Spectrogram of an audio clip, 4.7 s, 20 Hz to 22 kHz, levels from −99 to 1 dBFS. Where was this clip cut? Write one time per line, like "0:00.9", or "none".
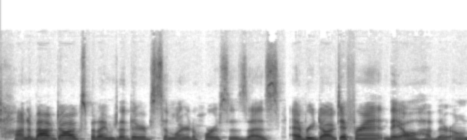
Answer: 0:01.2
0:01.5
0:02.8
0:03.3

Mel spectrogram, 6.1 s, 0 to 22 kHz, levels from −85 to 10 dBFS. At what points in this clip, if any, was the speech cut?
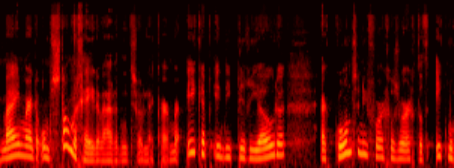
none

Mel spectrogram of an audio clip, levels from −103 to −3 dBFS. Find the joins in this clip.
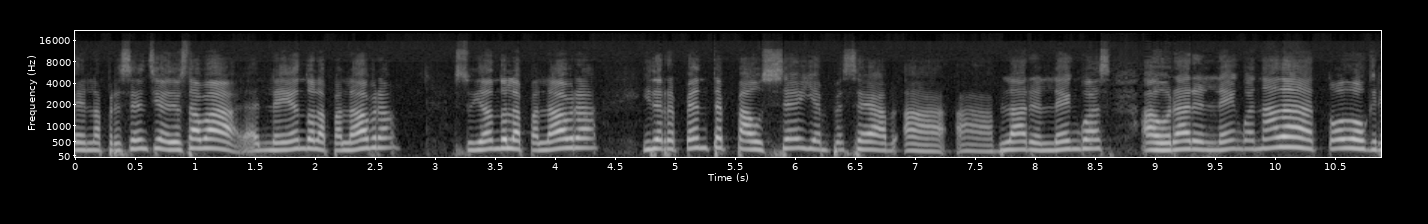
none

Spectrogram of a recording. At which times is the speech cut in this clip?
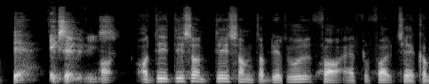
0:01.3
0:02.8

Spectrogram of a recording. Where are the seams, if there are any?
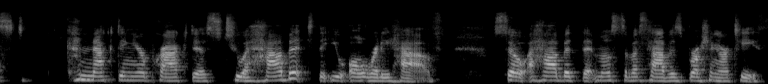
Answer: none

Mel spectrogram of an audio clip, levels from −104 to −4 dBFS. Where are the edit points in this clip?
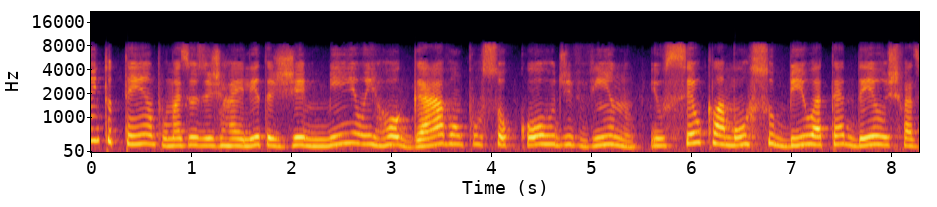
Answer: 0:05.5

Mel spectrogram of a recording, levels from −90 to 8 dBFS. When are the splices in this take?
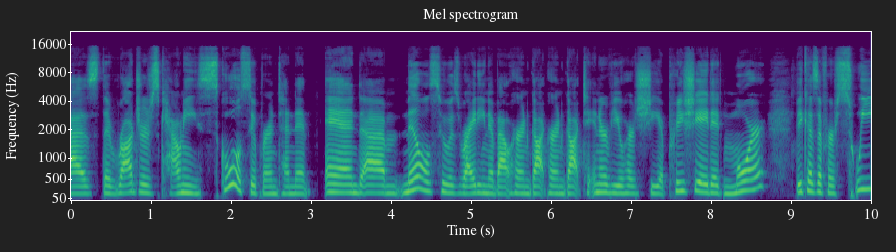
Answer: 0:03.1
0:06.0
0:07.1
0:08.2

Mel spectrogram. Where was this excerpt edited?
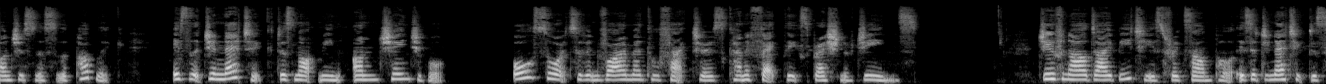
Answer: none

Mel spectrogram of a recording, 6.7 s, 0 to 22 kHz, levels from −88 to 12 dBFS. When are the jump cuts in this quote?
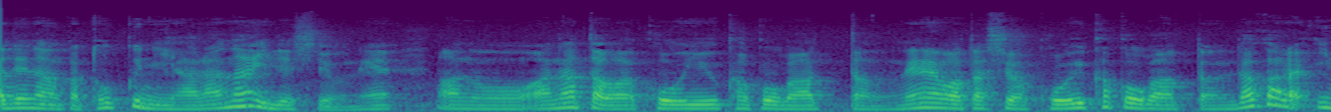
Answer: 0:02.1
0:04.2

